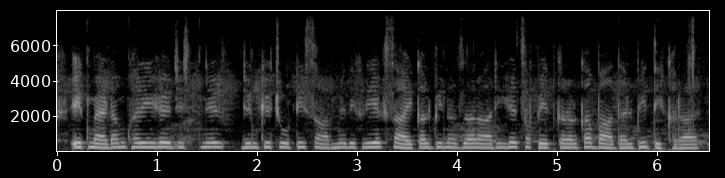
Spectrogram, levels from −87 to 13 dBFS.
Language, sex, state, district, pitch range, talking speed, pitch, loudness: Hindi, female, Jharkhand, Sahebganj, 225-250 Hz, 230 wpm, 240 Hz, -28 LUFS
